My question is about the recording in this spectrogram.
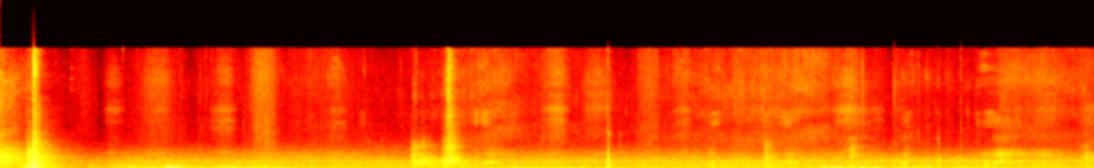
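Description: Wind rumbling in gusts on the microphone, with one sharp knock just after the start and a few light clicks later as glazed ribs are lifted off a metal sheet pan and laid on a drum smoker's grate.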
